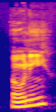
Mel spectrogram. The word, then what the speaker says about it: Oni: number two comes from Japanese myth I probably mispronounced as the Ani Oni Oni yeah o-n-i is that the one with the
